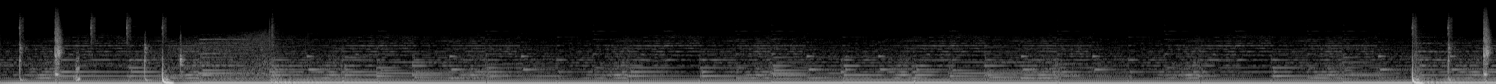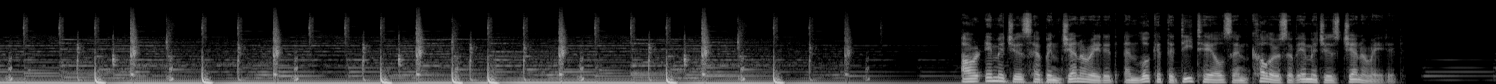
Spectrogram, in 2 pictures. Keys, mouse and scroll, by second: 1.7 ctrl+c, 1.9 click, 2.9 click, 3.7 ctrl+a, 4.4 ctrl+v, 7.0-8.0 drag, 9.1 click, 10.8-11.9 drag, 14.0 click, 18.5 click, 27.5 click, 29.7 click.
